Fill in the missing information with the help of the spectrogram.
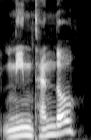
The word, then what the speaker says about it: Nintendo: You mean Nintendo? – I mean Nintendo. – Why'd we change it? – Because we pronounce it like we see the letters. We don't make an E sound for an I.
